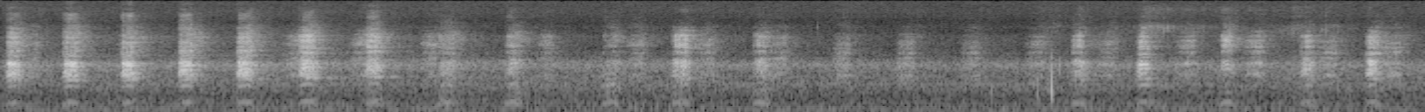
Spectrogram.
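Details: An Egyptian goose in a canal at Wellington, Florida, huffing and honking madly: harsh, huffing honks in a steady series, roughly two or three each second, with a brief sharp click partway through.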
